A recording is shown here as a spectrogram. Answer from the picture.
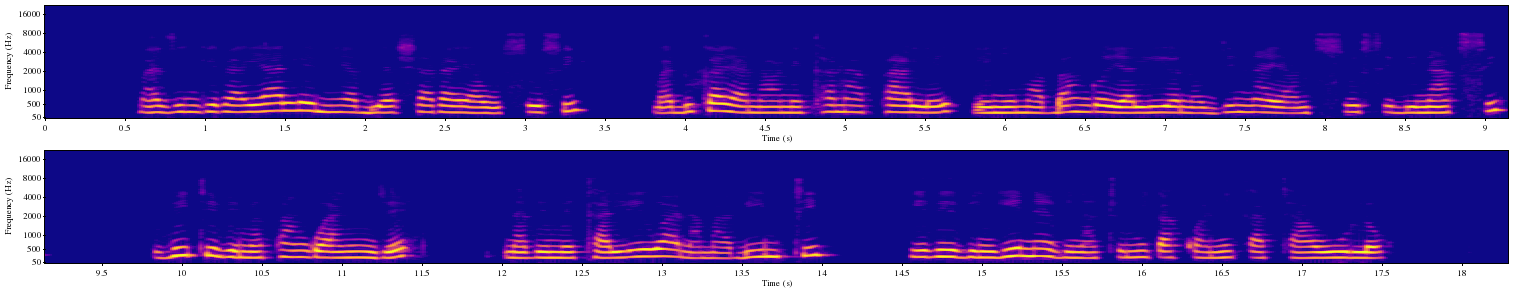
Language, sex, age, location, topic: Swahili, female, 25-35, Kisumu, finance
